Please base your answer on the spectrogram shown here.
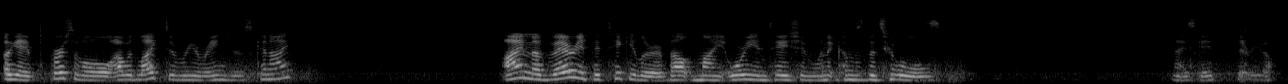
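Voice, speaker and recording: A woman's voice: medium pitch, a little slow, pauses often, slight background noise. A woman giving casual live game commentary, informally thinking aloud to herself and her viewers. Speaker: game streamer.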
